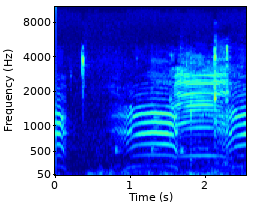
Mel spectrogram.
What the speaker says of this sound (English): I think that's the bull. I think he's making sure he's... Oh, it could be a cow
